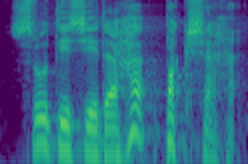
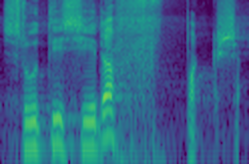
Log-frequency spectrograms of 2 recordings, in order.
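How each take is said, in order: First: An h sound comes before 'paksha'. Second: An f sound comes before 'paksha'.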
